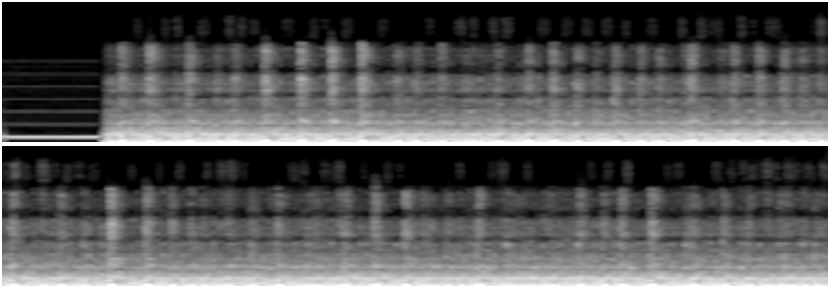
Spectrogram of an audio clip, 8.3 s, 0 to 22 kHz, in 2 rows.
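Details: Yamaha YZ250 two-stroke enduro build, kicked over to test newly wired radiator fans: crisp start after short silence, settling into an even, rapid popping idle; sounds healthy, normal idle.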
